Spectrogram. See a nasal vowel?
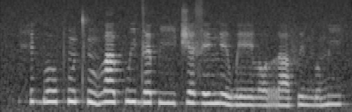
yes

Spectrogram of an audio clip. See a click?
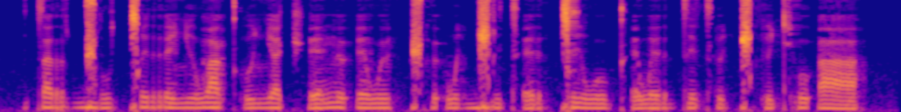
yes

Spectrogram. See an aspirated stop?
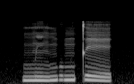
no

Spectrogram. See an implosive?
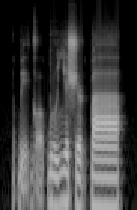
yes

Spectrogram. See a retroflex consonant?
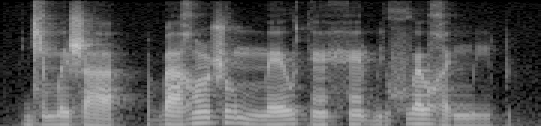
yes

